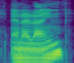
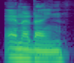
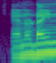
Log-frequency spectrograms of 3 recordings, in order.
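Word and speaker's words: anodyne: 83 एनाडाइन, एनाडाइन का मतलब होता है पीड़ानाशक, बिनाइन। इसकी प्रोनाउंसिएशन को भी ध्यान से सुनिए, मैं क्या बोल रहा हूँ, एनाडाइन, एनोडाइन नहीं, एनाडाइन।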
